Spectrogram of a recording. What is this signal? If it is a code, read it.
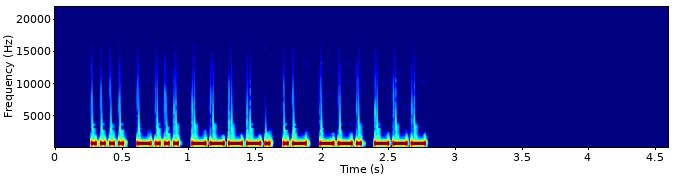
Morse code, heard as a keyed tone, about 34 wpm, 700 Hz. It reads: HB9AGO
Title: DXCC-100 Call Signs - 6 Characters - 35wpm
